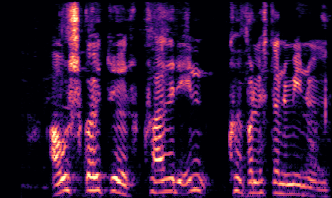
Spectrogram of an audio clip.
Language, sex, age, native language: Icelandic, male, 13, Icelandic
